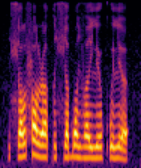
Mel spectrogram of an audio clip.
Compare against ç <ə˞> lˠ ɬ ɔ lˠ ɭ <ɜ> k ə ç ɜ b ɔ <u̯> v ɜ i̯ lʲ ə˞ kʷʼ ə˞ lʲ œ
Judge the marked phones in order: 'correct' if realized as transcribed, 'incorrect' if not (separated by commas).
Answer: correct, correct, incorrect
